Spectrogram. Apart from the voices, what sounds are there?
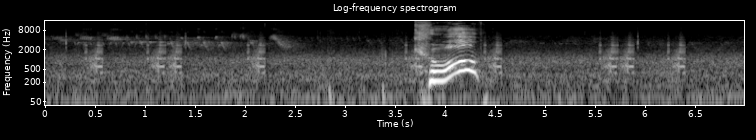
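bird calling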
